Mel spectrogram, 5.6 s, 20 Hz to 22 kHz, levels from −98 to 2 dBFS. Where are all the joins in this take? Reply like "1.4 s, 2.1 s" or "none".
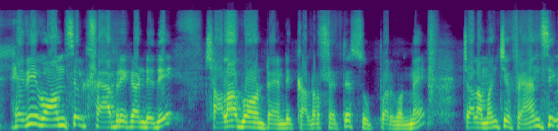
2.4 s

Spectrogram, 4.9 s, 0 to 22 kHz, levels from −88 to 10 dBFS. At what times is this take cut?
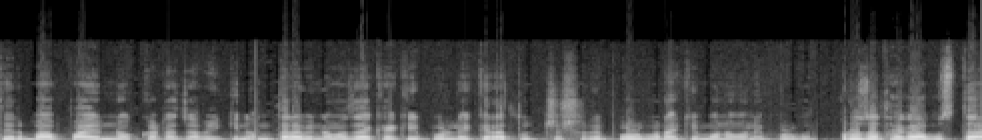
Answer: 1.3 s, 4.0 s

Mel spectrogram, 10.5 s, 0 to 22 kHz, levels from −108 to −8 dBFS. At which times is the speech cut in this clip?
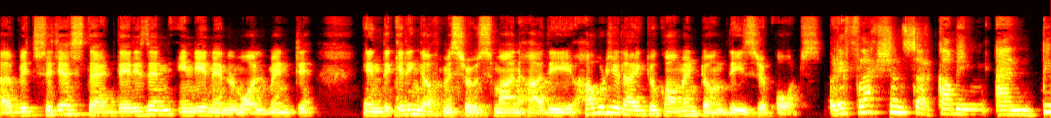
8.2 s

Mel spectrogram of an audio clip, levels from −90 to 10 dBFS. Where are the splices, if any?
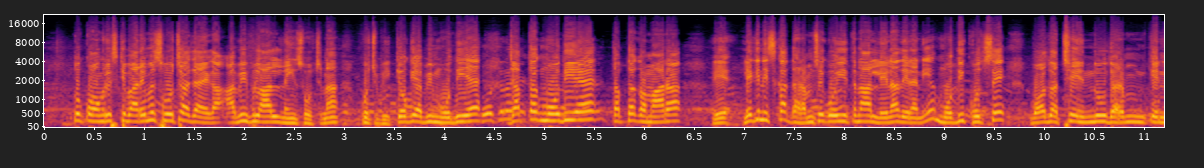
none

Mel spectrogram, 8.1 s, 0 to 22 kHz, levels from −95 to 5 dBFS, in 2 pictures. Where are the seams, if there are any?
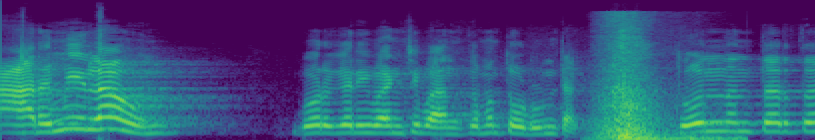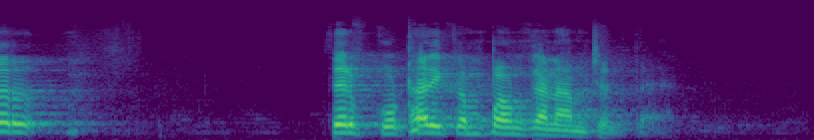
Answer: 3.2 s

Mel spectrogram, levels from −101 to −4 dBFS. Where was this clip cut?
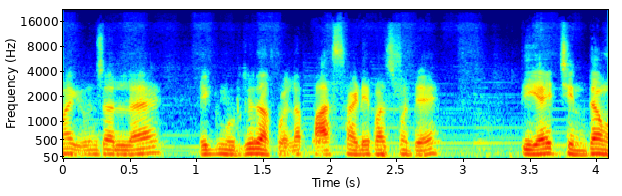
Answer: none

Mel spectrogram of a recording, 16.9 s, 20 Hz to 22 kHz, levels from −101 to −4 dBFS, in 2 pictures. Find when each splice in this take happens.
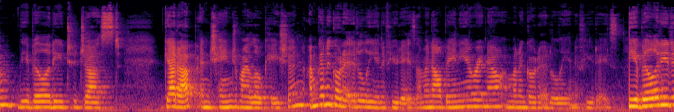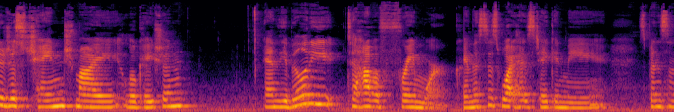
none

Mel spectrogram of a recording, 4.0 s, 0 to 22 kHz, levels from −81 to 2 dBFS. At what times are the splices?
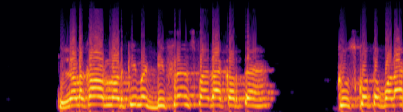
none

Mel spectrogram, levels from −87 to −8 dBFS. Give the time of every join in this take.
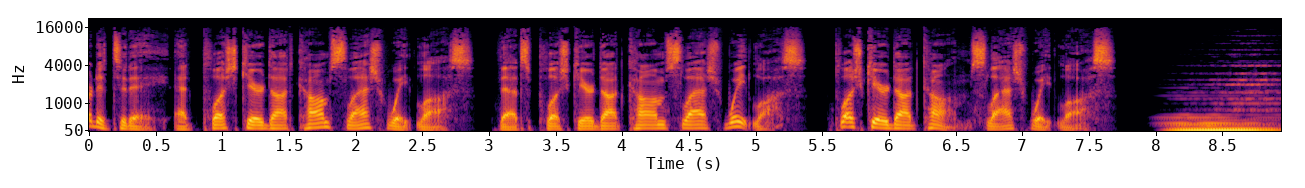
7.9 s

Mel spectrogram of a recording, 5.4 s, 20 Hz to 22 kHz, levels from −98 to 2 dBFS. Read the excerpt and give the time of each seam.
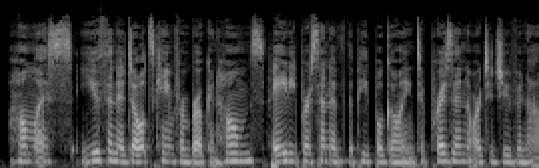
2.6 s

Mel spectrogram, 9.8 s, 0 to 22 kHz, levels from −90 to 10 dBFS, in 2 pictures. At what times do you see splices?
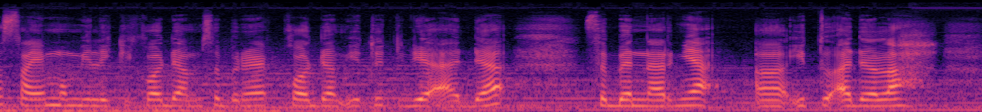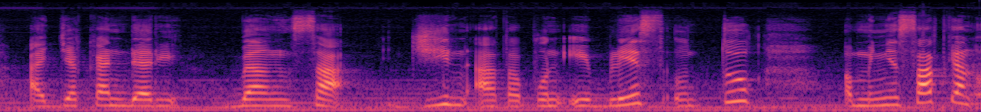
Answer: none

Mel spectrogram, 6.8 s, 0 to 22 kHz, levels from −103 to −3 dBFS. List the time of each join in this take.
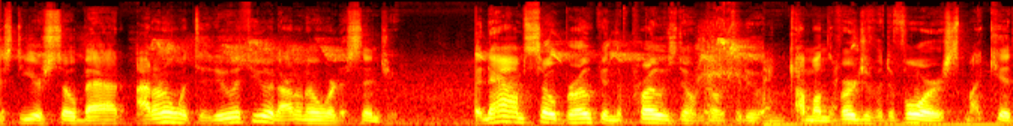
3.2 s, 5.2 s

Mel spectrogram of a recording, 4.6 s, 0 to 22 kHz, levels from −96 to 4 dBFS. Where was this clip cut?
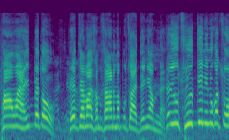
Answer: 3.2 s

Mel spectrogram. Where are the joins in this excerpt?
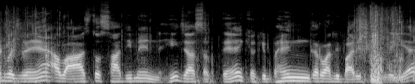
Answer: none

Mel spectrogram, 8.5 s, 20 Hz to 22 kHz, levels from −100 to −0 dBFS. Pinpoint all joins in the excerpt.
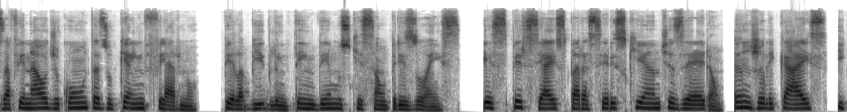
3.9 s

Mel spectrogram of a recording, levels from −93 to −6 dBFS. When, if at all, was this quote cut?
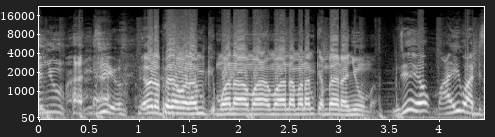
none

